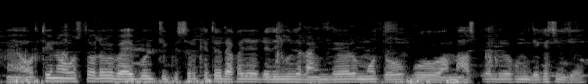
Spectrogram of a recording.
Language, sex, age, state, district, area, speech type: Bengali, male, 30-45, West Bengal, Purba Bardhaman, urban, spontaneous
